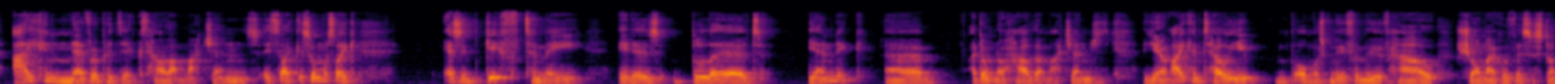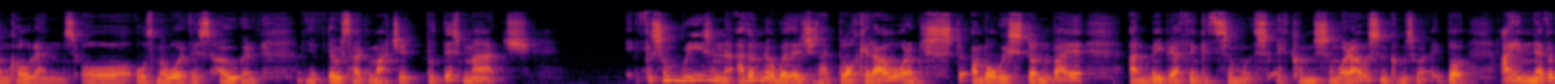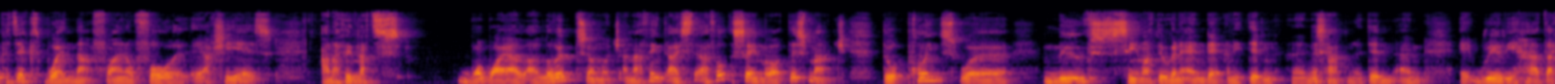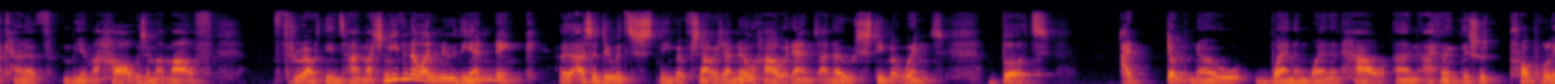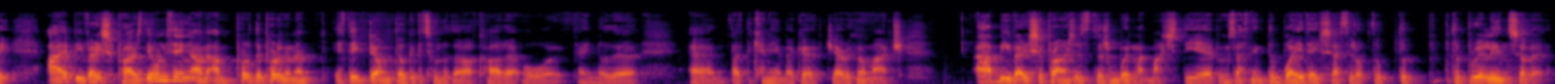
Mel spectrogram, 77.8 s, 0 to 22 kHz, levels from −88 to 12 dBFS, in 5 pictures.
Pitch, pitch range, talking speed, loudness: 120 Hz, 115-135 Hz, 205 wpm, -23 LUFS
